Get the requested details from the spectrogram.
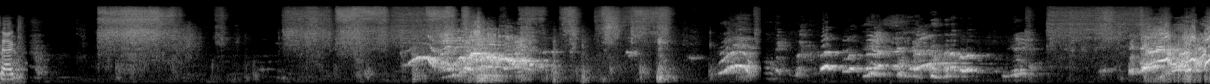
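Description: A girl shouts and laughs with animation.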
